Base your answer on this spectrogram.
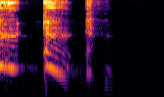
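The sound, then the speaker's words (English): A smoker's coughing and throat clearing: three rough, raspy bursts in quick succession, each shorter than the last, then quiet. “some people have been saying you shouldn't be smoking, and they have a point, so you all now have to deal with my coughing.”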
